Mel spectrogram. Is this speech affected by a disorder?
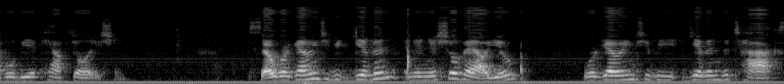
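No.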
